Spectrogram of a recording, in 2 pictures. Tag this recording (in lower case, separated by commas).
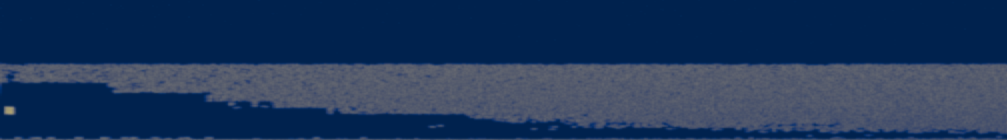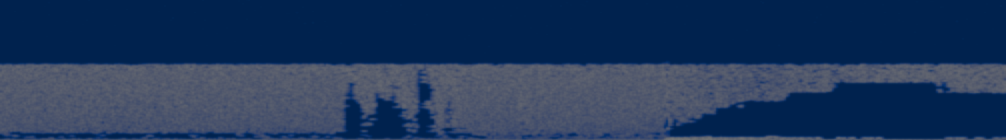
gong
